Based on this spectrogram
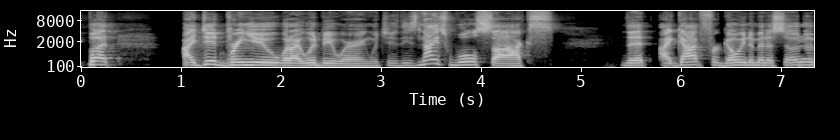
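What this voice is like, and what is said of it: Midwest accent, 'socks' like 'sacks'. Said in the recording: “You even say socks with a Midwest accent, dude. You said sacks.”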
